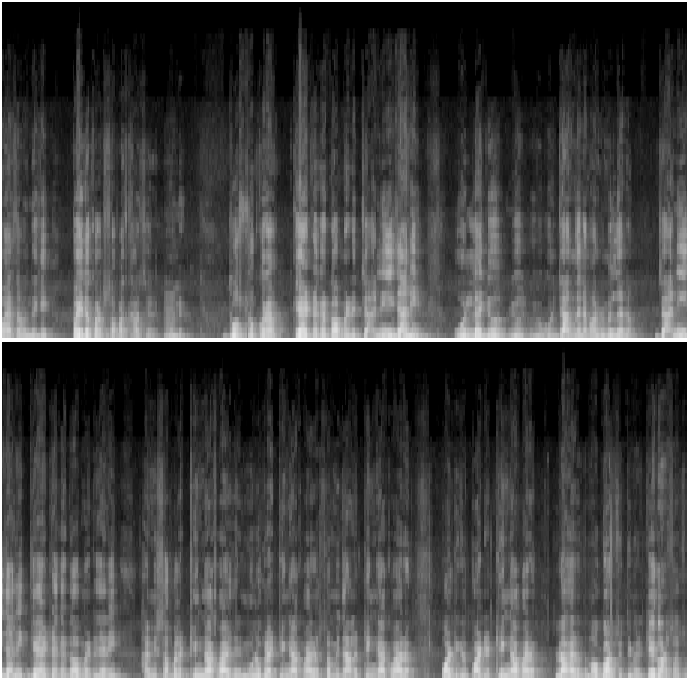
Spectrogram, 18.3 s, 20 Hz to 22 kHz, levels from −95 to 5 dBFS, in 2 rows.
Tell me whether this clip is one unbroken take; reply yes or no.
yes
